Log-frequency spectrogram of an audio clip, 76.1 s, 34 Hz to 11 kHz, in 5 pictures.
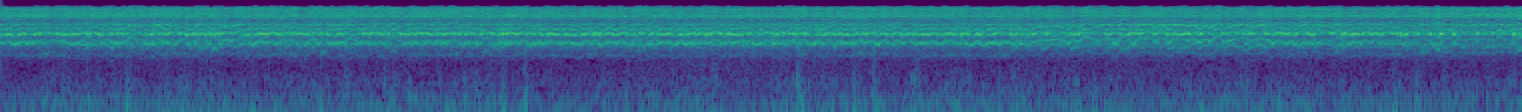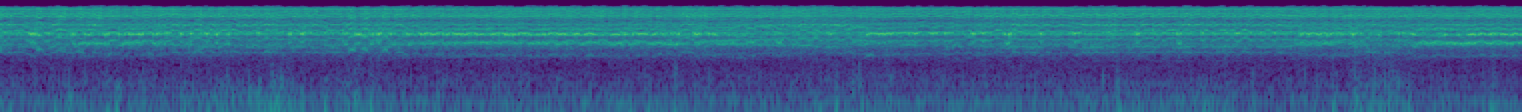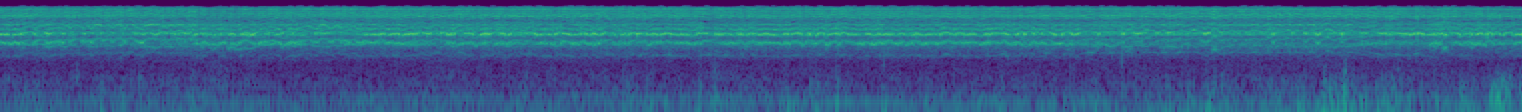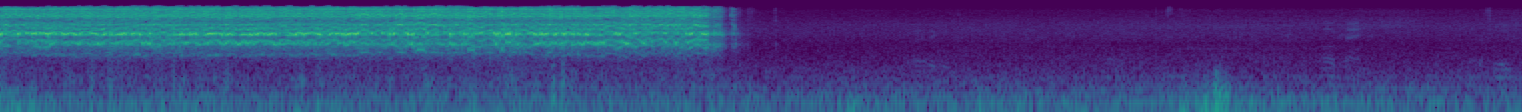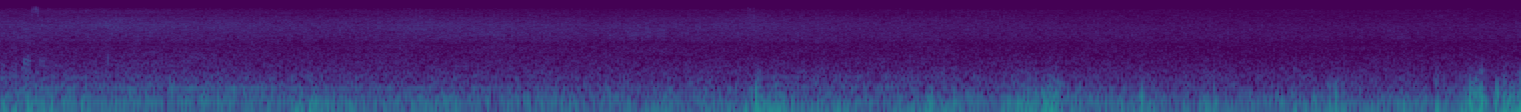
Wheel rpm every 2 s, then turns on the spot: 160, 160, 160, 160, 160, 160, 160, 160, 160, 160, 160, 160, 160, 160, 160, 160, 150, 160, 160, 160, 160, 160, 160, 160, 170, 160, 80, 0, 0, 0, 0, 0, 0, 0, 0, 0, 0, 0.
none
